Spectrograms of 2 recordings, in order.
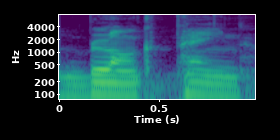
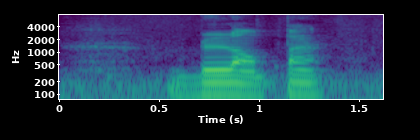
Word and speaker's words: Blancpain: reviewing blonde pan watches you pronounce it blump and not Blancpain okay that's really getting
